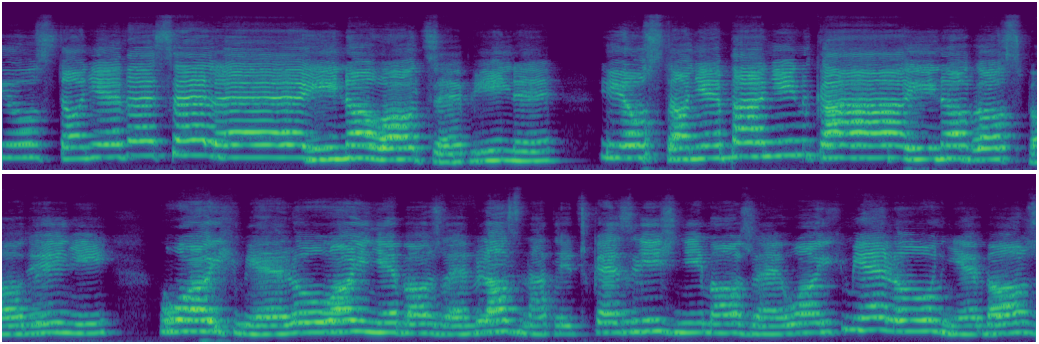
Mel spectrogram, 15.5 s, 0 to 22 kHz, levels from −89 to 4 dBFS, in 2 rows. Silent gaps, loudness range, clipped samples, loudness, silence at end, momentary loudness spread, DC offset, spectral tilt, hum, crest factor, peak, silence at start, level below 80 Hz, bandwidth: none; 5 LU; under 0.1%; -21 LUFS; 0 s; 8 LU; under 0.1%; -3.5 dB/octave; none; 16 dB; -6 dBFS; 0 s; -66 dBFS; 15 kHz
